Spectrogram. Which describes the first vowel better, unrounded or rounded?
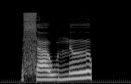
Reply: unrounded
